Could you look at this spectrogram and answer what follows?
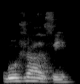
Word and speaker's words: bourgeoisie: Unsere Epoche, die Epoche der Burge, Burge, Burgeoisie, É francês aqui, bourgeoisie. bu- der, como? É, bourgeoisie é Bourge- estrangeirismo que o alemão pega e ele Bourgeoisie. repete a pronúncia, assim, a pronúncia do francês mesmo.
